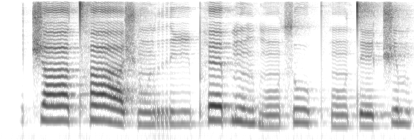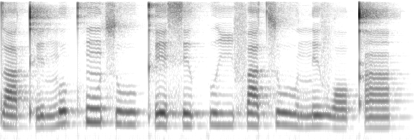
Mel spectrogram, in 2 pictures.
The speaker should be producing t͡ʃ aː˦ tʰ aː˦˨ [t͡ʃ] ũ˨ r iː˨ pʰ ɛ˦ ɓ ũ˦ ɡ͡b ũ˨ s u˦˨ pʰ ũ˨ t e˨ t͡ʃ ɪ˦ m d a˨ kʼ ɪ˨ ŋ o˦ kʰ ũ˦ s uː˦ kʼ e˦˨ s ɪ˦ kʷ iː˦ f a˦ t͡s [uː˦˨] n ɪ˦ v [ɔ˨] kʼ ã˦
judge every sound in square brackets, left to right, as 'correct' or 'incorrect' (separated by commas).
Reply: incorrect, correct, correct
